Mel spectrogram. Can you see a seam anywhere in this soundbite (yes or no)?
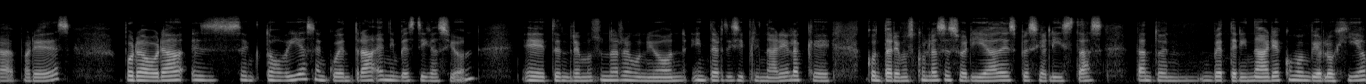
no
